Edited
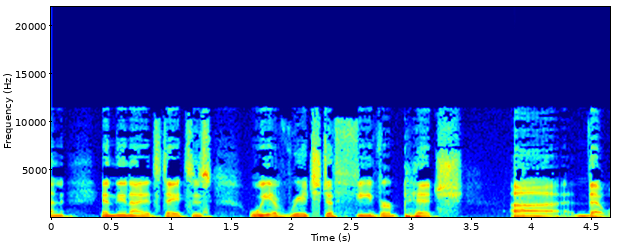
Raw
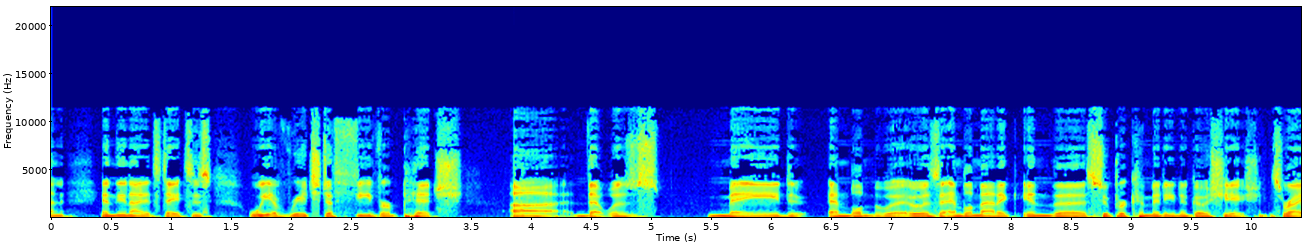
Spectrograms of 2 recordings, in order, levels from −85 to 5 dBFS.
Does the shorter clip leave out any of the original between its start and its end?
no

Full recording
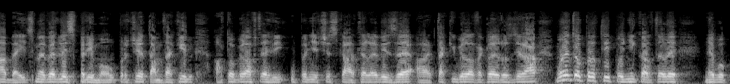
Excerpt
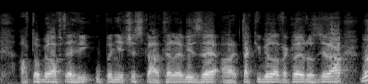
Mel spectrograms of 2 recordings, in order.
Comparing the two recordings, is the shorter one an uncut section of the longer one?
yes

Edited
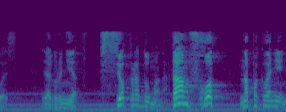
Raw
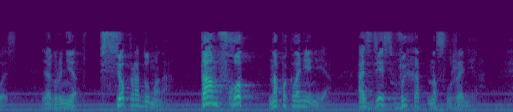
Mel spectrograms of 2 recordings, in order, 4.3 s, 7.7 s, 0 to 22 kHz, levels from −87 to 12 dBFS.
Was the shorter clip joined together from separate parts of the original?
yes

